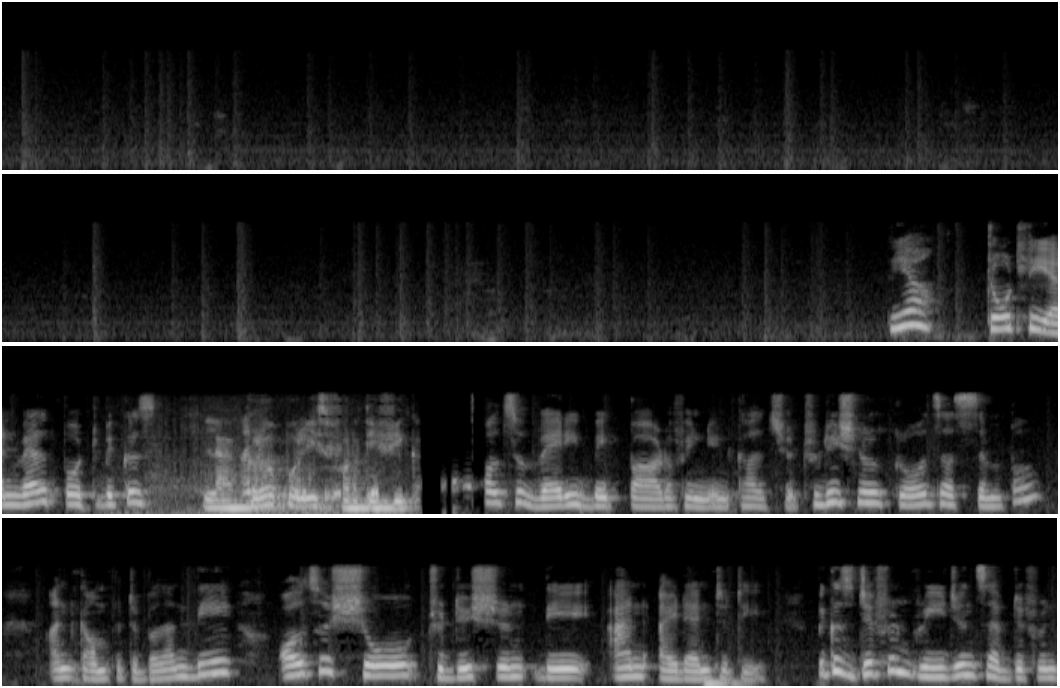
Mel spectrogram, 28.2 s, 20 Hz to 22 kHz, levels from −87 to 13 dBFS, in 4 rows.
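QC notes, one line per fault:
15.04–15.66 s, 16.08–16.26 s and 17.16–17.24 s, echo leak: the far end's echo canceller likely failed to remove all of the loudspeaker pickup, so a copy of the speech returns about 338 ms late, faint at about −30 dB, then loud at about −5 dB, then about −15 dB.
15.67–16.08 s and 16.25–17.3 s, speech suppressed in double talk: with both sides talking at once, the canceller likely could not separate talker from echo and turned both down. The speech sinks by around 40 dB for roughly 0.4 s, then for about a second.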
